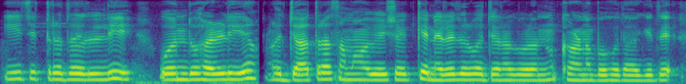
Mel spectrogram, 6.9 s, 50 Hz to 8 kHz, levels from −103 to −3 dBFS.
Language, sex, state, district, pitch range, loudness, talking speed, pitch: Kannada, female, Karnataka, Shimoga, 195-225 Hz, -15 LUFS, 80 wpm, 210 Hz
